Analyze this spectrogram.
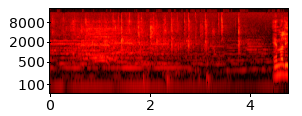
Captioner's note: audience applauding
